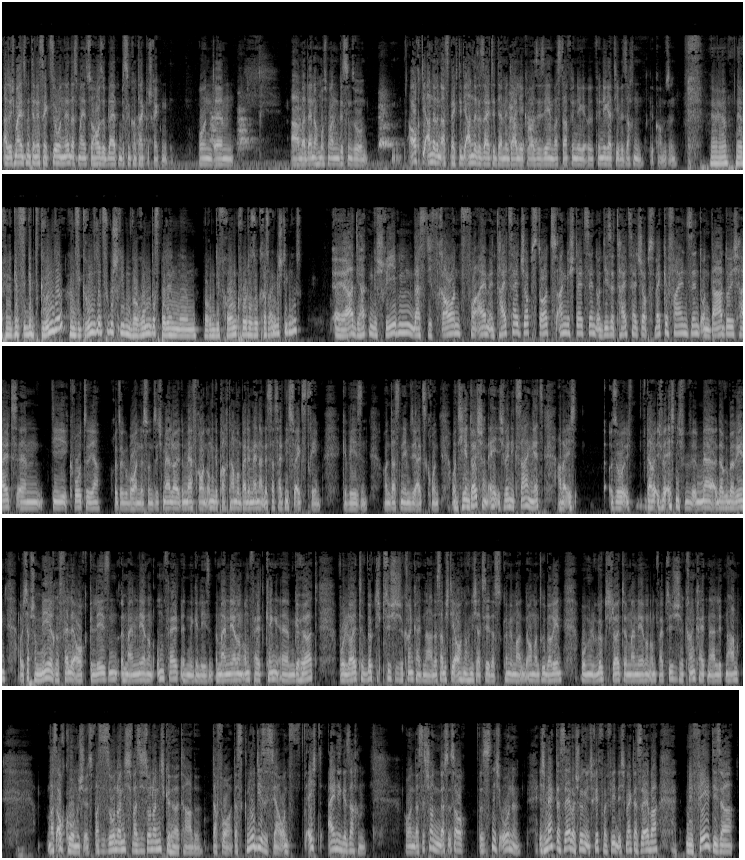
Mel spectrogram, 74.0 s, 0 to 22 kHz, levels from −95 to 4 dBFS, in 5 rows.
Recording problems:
distortion; heavy; 6 dB below the speech
garbled, watery; slightly; nothing above 10.5 kHz
dog barking; noticeable; from 2.5 to 11 s; peak 5 dB below the speech

